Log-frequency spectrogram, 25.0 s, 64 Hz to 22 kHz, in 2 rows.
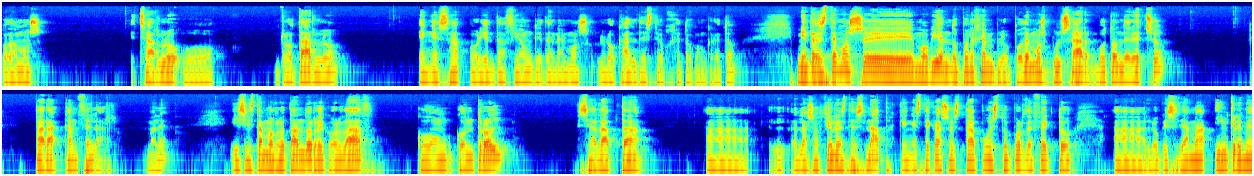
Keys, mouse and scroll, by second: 3.8 click, 6.5 click, 11.8 click, 14.6 click.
